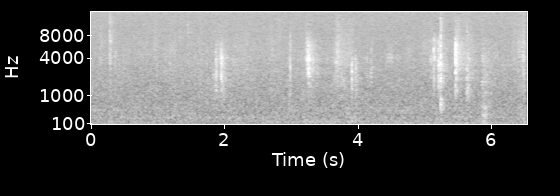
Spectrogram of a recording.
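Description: An overhead projector fan hums steadily.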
